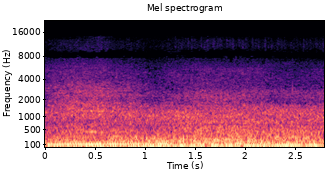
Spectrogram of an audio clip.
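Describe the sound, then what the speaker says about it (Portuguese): Large vehicles passing on a Brazilian federal highway, a loud, steady roar of traffic close by. "Desculpa o barulho, né? Vai ter bastante carro grande passando por aqui"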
